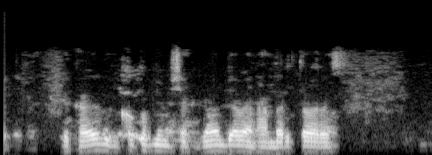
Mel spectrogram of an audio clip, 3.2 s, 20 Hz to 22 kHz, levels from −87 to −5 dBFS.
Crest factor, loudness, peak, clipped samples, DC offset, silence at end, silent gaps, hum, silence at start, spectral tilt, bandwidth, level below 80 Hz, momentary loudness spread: 16 dB; -17 LUFS; -2 dBFS; under 0.1%; under 0.1%; 0.55 s; none; none; 0.05 s; -5.5 dB/octave; 7.4 kHz; -58 dBFS; 14 LU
